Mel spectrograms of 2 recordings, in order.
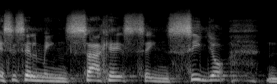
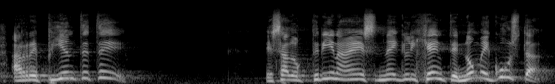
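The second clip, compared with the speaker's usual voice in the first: high, emphatic reprimand, first word drawn out; stern, forceful rebuke; 5 semitones higher, 4 dB louder than usual. Acted. The Lord rebuking the church of Pérgamo, forceful and stern. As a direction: lay down a blunt, raised-pitch rebuke. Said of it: "el Señor fue contundente con ella".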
